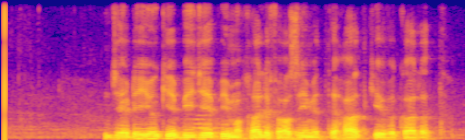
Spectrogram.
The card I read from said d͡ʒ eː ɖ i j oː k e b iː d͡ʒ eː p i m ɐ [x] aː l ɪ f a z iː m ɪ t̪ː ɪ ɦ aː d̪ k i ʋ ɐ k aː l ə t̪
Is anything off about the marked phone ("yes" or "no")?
no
